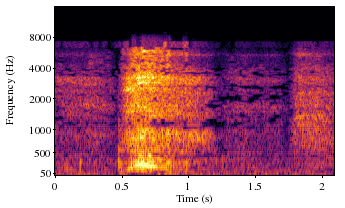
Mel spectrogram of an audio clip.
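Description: A man's breathy gasp about half a second in, followed by a softer breath near the end.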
